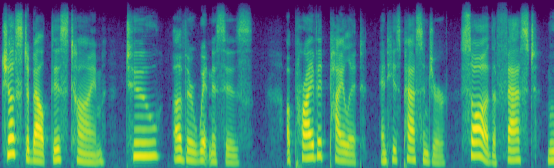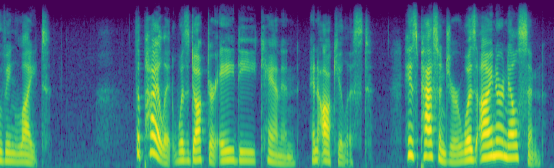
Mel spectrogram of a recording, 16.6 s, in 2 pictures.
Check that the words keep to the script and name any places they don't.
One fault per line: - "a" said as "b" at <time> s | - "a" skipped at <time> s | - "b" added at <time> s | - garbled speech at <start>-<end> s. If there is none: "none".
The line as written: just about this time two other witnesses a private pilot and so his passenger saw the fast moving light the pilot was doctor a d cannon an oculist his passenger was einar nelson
- "so" skipped at 5.8 s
